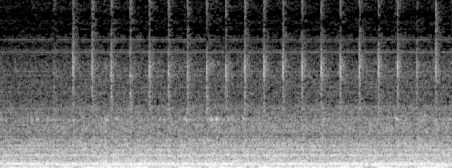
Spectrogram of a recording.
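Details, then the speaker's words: Commutator of the REVA G-Wiz traction motor being skimmed on a lathe; sharp, even clicks about four or five a second over a steady lathe hum as a raised commutator bar strikes the tool each turn. Heavy commutator wear; the same clicking was heard with brushes refitted. "there's quite a lot of wear on this competitor yeah that's what we um that must have been the sound when i put the brushes back in you can really hear the clicking"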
